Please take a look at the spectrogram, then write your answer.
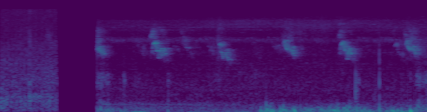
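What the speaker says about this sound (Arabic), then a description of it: "هم تحبون صوت العصافير؟ سمعوا." Small birds chirp outdoors in a short, repeated rhythm of bright tweets over a soft rustling background, moderately near, with no talking.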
